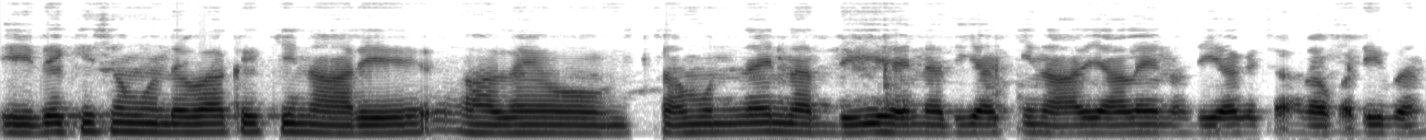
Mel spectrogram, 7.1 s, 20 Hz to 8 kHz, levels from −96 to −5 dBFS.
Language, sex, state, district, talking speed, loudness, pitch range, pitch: Hindi, male, Bihar, Lakhisarai, 125 wpm, -14 LUFS, 125-135 Hz, 125 Hz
